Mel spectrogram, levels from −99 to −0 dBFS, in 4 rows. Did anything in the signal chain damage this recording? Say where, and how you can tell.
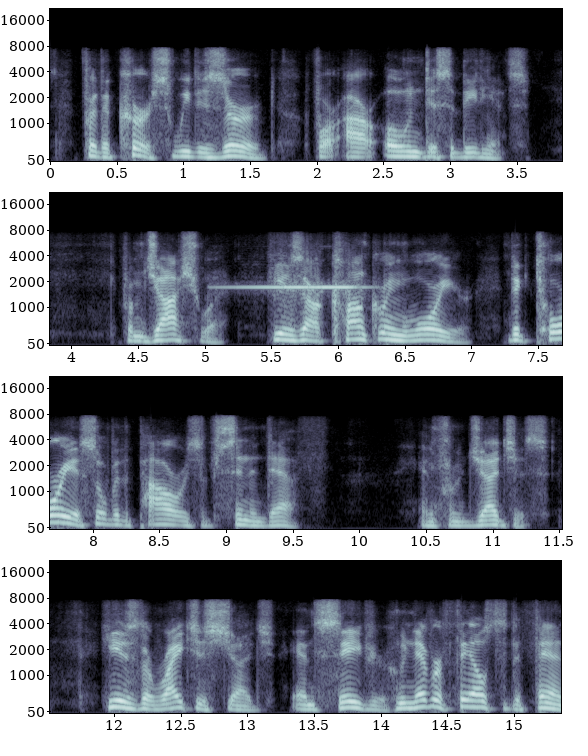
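Yes. At the capture end, a loudspeaker feedback squeal runs from 5.02 to 6.50 s: a 1.7 kHz tone swells over roughly 0.7 s to sit about 5 dB above the speech as the mic-speaker loop exceeds unity gain.

At the network stage, there's an AMR rate drop from 14.87 to 15.35 s. The otherwise clean 12.65 kbit/s wideband speech goes rough and synthetic as the link forces the codec down to 6.6 kbit/s.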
